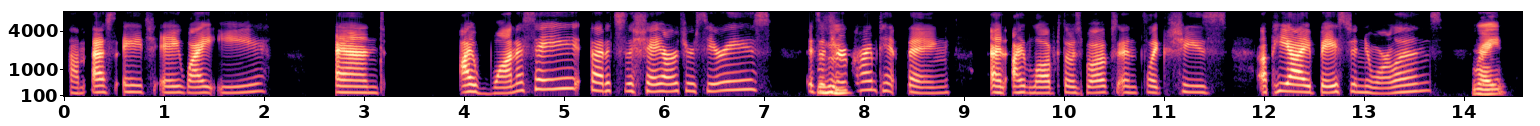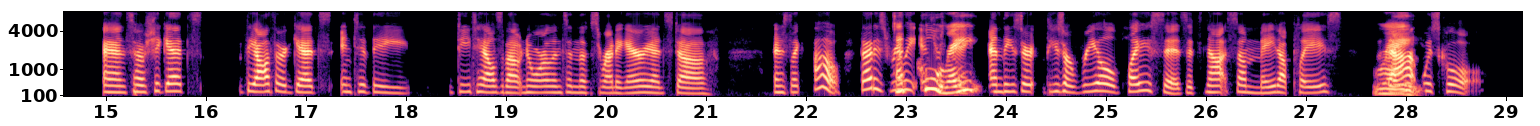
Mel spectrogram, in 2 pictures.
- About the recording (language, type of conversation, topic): English, unstructured, How do your experiences differ when reading fiction versus non-fiction?
- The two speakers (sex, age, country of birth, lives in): female, 35-39, United States, United States; female, 50-54, United States, United States
- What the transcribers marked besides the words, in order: stressed: "That"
